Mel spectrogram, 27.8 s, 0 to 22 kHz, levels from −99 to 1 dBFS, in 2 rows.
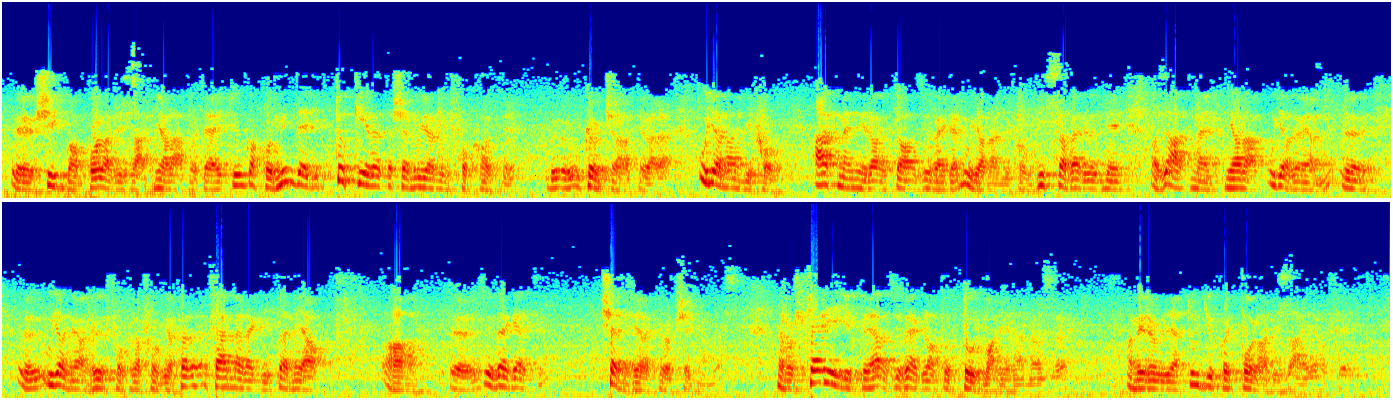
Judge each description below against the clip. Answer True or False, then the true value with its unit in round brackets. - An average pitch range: False (6.1 semitones)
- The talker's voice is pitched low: False (145 Hz)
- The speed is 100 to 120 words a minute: True (110 wpm)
